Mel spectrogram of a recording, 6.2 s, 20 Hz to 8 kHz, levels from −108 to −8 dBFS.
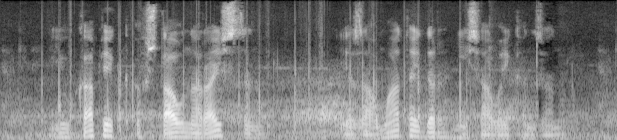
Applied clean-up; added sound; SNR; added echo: none; Livestock, farm animals, working animals; 9 dB; none.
